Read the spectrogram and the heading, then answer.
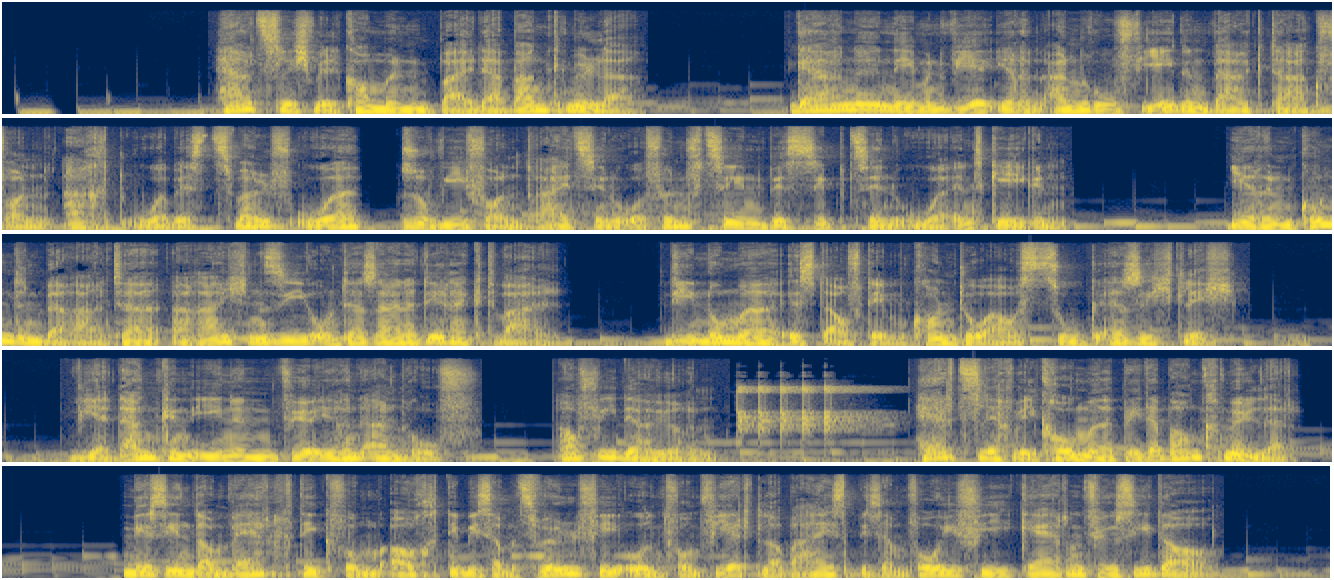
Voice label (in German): telefonansagen sprecher; Native Speaker für Telefonansagen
